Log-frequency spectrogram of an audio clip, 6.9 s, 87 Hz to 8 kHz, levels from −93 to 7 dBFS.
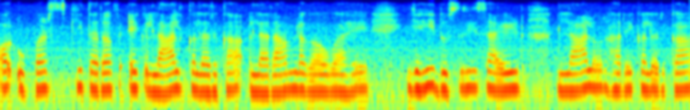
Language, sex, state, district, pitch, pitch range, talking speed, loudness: Hindi, female, Punjab, Pathankot, 205 Hz, 190-210 Hz, 180 wpm, -15 LUFS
